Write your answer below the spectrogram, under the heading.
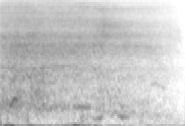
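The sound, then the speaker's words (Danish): A deep, heavy breath is exhaled close into a microphone, a breathy rush of air lasting about a second before fading away. “Og så skal vi simpelthen have stoppet de der dybe vejrtrækninger ind i den mikrofon”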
